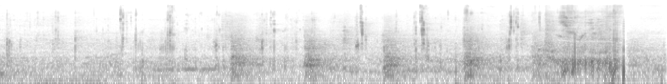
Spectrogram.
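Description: Close-miked chewing of a mouthful of black tapioca pearls and green cream cake, wet and sticky with many short, sharp clicks.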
